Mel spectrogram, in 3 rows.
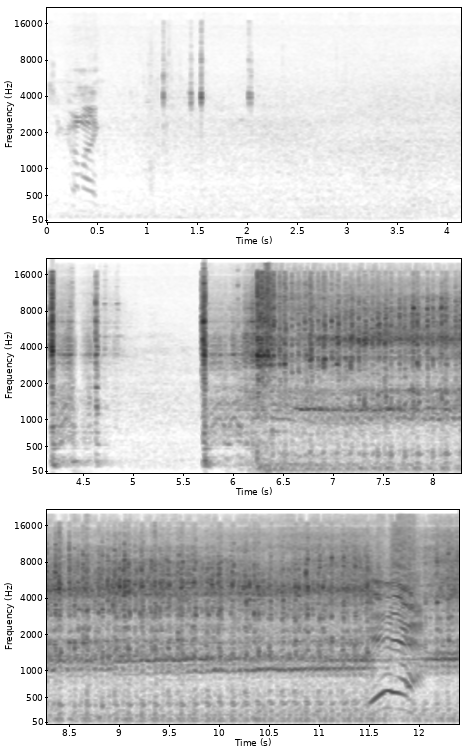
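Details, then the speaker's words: Ford 351 Windsor V8 from a 1984 F-150, stored about 23 years, fires within a revolution and settles into a steady, even idle with no knocks or misses; runs normally. "We did it. It didn't even crank over like a full revolution. That is awesome. Super excited. Listen to this old girl run. 20ome years setting."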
